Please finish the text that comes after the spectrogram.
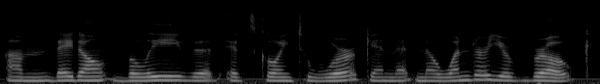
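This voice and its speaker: Husky slow-talking woman caller. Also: little pitch movement, a little mellow, slight background noise. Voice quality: husky, low-sounding voice. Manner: hesitant, many ums. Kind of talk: call-in question.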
